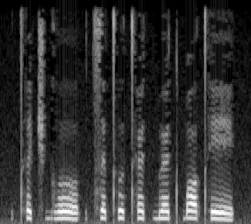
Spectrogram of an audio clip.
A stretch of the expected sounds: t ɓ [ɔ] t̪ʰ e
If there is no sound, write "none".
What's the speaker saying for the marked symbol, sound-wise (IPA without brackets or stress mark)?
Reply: ɔ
